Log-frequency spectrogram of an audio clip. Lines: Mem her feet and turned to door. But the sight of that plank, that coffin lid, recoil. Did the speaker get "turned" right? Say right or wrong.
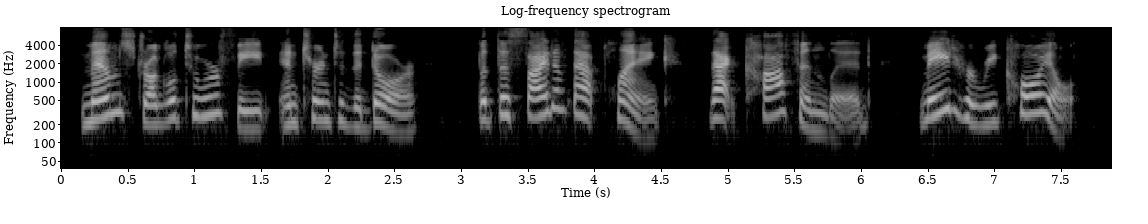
right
